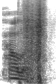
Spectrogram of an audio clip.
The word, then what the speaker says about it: Paolo: And then I've said his name wrong already. Paolo. I don't know how to say his name. Paolo? Paolo, exactly.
